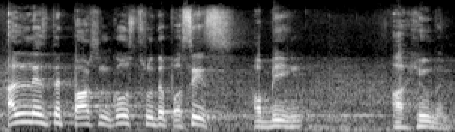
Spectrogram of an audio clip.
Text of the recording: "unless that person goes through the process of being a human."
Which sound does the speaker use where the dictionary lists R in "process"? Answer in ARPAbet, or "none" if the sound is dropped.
none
